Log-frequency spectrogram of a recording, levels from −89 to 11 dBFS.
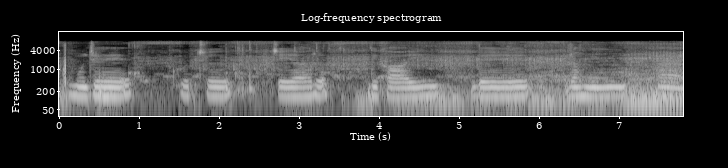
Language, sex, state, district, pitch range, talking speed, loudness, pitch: Hindi, male, Madhya Pradesh, Katni, 130-135 Hz, 55 wpm, -19 LUFS, 135 Hz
